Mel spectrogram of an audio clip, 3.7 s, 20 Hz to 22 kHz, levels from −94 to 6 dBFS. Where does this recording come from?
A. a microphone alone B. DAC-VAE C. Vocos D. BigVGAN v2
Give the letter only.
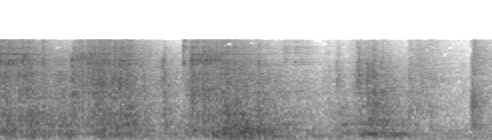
A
